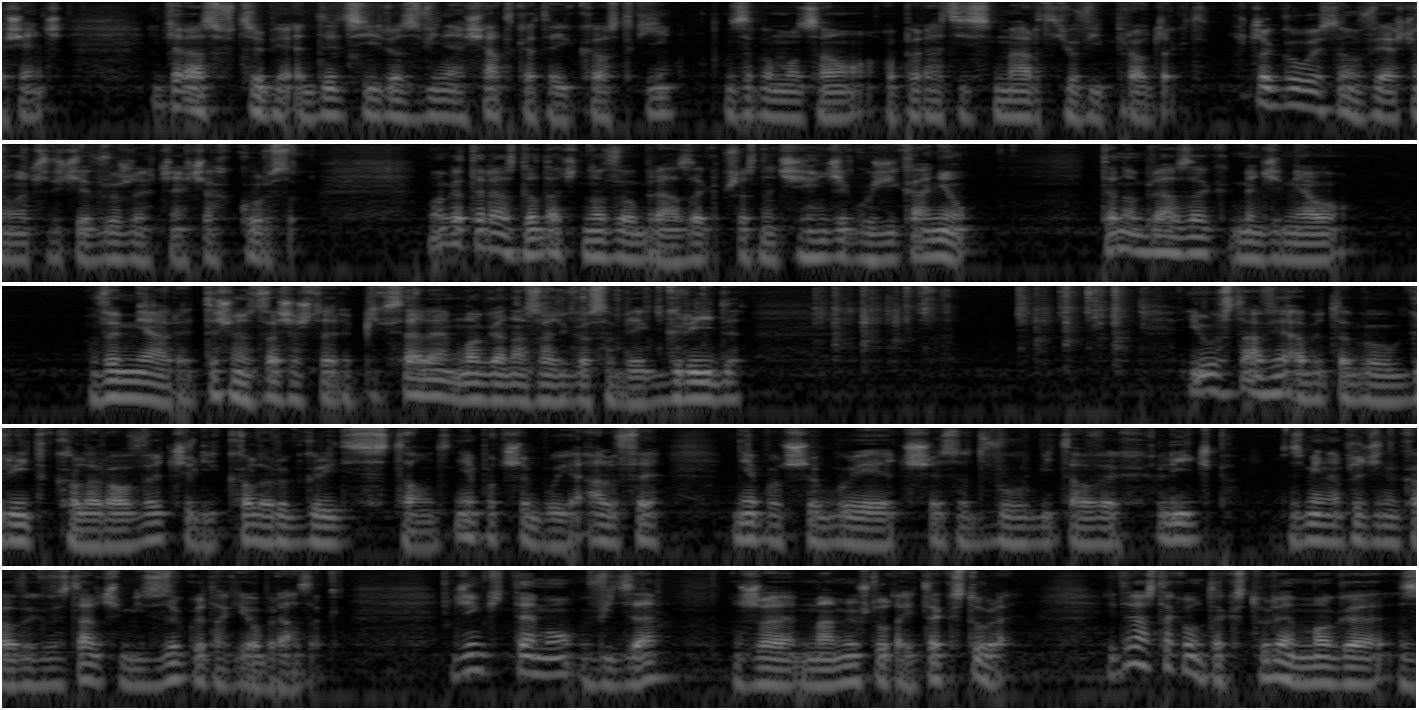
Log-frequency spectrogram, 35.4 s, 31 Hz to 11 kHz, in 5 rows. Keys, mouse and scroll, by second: 0.2-0.5 scroll up 1, 0.8 Tab, 1.6 u, 2.3 click, 5.6 click, 7.0 a, 7.3-7.7 scroll down 1, 7.9-8.7 shift+middle drag, 12.0 click, 16.0 click, 16.7-19.3 typing, 19.5 Return, 21.2 click, 22.5 click, 23.6 click, 28.5 click, 29.3-29.9 scroll down 1, 30.7-31.4 shift+middle drag.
